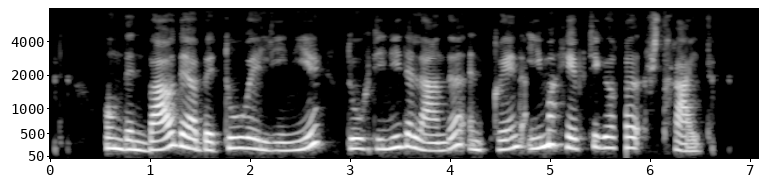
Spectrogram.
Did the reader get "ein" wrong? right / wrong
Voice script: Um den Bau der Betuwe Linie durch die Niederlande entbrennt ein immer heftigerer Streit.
wrong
